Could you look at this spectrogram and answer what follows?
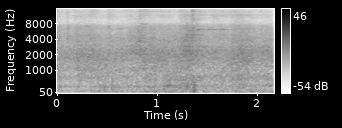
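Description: A long freight train rolls slowly through a large railroad crossing, its steady rumble and faint wheel clatter close by, with a brief louder clunk near the middle.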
